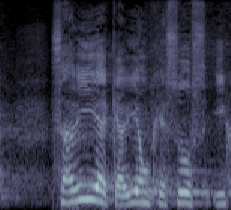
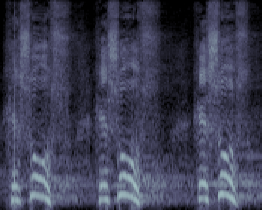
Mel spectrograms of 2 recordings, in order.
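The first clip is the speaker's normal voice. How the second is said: raised, higher calls on the name; repeated cries, pitched up and pushed; calling out; 6 semitones higher, 3 dB louder, slower than usual. Acted. Preacher as Bartimeo who began to shout to Jesus, calling out. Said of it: "Bartimeo empezó a gritar".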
